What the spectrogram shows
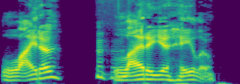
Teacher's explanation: The phrase light of your halo is interesting because, again, in connected speech, the word of gets reduced and it's just a simple schwa sound.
